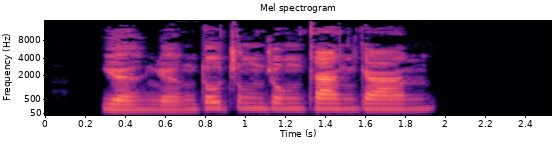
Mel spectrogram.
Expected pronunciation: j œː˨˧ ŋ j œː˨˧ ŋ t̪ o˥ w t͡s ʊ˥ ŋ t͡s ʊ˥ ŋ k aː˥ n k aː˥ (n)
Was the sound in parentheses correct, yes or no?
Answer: yes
